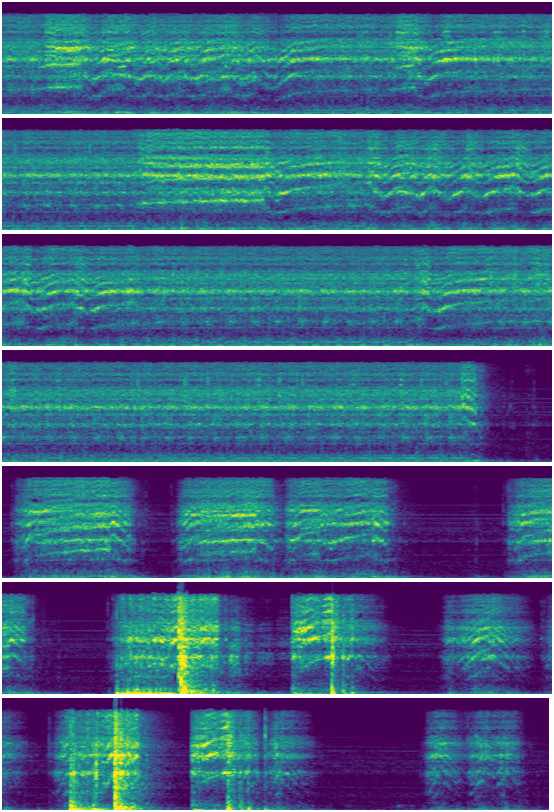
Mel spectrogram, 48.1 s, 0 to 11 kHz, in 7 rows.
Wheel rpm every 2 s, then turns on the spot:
170, 130, 180, 190, 200, 170, 140, 170, 200, 190, 190, 200, 200, 80, 100, 120, 50, 50, 130, 90, 40, 110, 50, 30.
32-36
